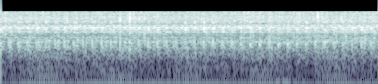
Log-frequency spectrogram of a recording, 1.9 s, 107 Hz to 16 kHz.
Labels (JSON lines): {"label": "anthrophony, boat engine", "recorder": "SoundTrap 300"}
